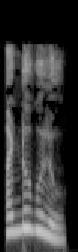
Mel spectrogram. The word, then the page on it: ಅಡ್ಡಗೆಲ್ಲು: kannada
